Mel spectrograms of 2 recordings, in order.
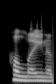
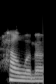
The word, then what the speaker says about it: Helena: I always said Helena, but it's Helena, I think, Ohio.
